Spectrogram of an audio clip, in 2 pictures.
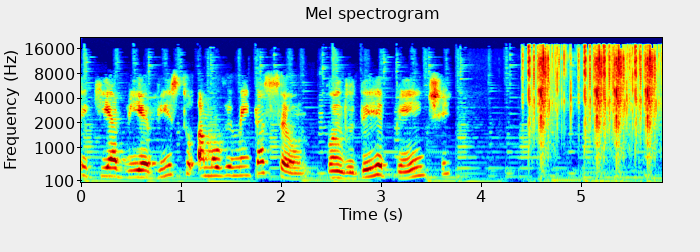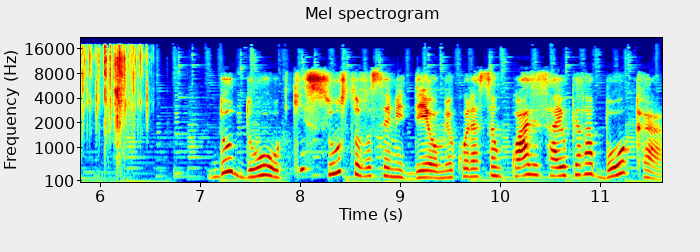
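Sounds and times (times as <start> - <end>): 
speech: 0.0 - 3.9, 7.1 - 11.6
branches breaking with cracks and crunches: 4.4 - 6.5.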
